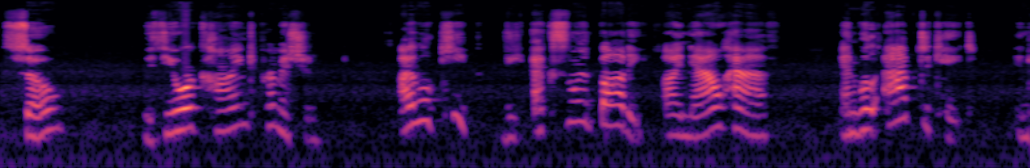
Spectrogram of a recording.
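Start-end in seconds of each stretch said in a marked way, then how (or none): none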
